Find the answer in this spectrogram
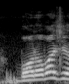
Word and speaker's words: বনবাসী: ঠিক এরকম হলন্ত উচ্চারণ হচ্ছে যখন বনবাসী হচ্ছে, তখন উচ্চারণটা হবে কি বনবাসী, অর্থাৎ দন্ত নয়ের মধ্যে কি ওবোধ হচ্ছে, অর্থাৎ দন্ত নয়ের সাথে অ ছিল, অটা তখন কি হচ্ছে? ওবোধ হচ্ছে, বনবাসী।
